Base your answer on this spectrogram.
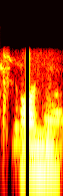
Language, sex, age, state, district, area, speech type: Punjabi, male, 18-30, Punjab, Ludhiana, rural, conversation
